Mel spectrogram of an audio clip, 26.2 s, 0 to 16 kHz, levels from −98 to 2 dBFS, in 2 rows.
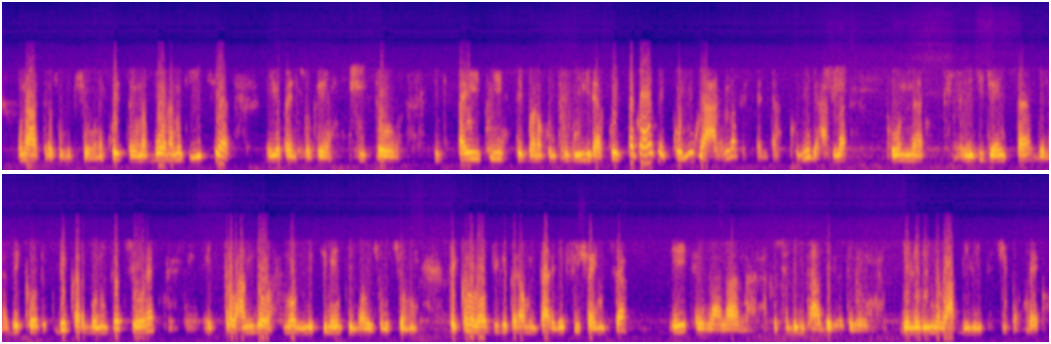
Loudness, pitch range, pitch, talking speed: -18 LUFS, 330-405 Hz, 365 Hz, 110 wpm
